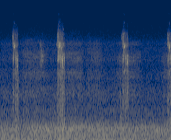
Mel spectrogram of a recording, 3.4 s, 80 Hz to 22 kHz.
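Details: Eurasian tree sparrow chicks, three in a nest beneath a house roof, June 2017: four brief, piercing high chirps spaced roughly a second apart, with a low steady rumble underneath.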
